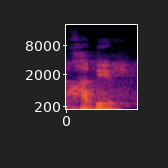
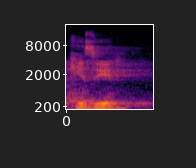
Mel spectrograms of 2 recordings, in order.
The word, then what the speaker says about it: খাদির: আমার এক নেককার বান্দা তার নাম খাদির যারে আপনারা বলেন খিজির উচ্চারণটা কির বিফাতলখাদ খদির আমাদের দেশের লোক বলে কি খিজির এটা মূল উচ্চারণ শুদ্ধ উচ্চারণ কির মুসা নবী বলছেন আল্লাহ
